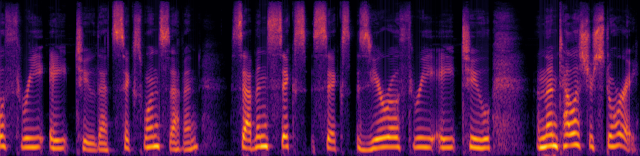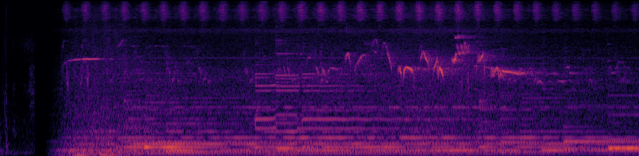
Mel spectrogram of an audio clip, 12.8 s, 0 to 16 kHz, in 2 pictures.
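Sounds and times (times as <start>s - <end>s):
speech: 0.0s - 6.5s
birds chirping and trilling at a museum bird exhibit: 7.0s - 12.7s.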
